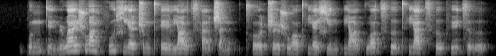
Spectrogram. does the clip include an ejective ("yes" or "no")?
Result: no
